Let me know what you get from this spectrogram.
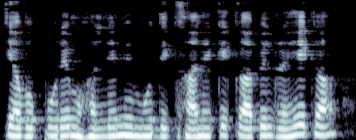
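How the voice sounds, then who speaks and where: A woman's voice: fairly low pitch, little pitch movement, fast talker, warm tone, close to an everyday voice. A woman voicing a stern, proud middle-aged mother who lectures in a harsh, reproachful way. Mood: scolding.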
